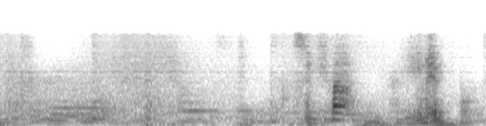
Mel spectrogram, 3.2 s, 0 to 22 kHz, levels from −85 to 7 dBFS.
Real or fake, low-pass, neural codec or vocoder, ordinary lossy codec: fake; 7.2 kHz; codec, 44.1 kHz, 0.9 kbps, DAC; none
